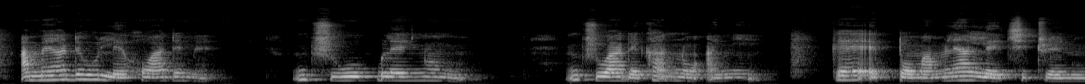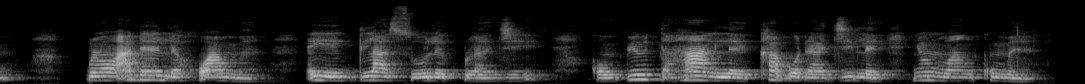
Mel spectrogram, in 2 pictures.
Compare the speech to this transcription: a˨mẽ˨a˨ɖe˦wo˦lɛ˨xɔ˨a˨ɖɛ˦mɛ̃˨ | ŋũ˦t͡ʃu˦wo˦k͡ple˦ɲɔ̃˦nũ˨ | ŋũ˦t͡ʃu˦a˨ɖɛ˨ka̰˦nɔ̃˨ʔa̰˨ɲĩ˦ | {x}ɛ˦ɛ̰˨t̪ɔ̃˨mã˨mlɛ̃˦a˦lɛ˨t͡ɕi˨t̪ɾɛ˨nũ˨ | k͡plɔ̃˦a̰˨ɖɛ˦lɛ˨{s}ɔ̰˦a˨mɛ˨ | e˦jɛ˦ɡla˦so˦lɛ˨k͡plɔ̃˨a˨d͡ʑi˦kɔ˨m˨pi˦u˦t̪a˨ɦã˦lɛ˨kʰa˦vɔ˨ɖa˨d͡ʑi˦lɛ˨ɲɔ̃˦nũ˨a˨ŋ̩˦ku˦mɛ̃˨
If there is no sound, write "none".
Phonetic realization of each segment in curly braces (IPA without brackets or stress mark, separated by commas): k, x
